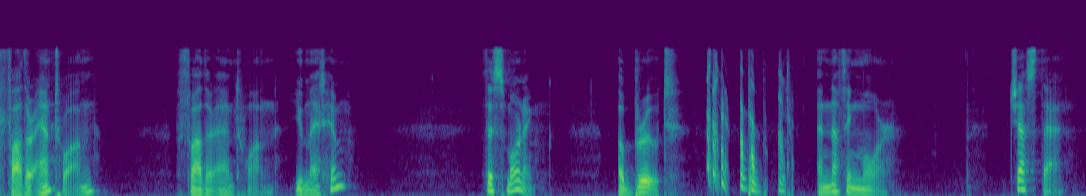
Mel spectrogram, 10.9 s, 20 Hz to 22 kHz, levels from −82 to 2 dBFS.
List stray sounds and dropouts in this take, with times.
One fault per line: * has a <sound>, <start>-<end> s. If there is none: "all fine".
* has a chirp, 7.1-7.9 s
